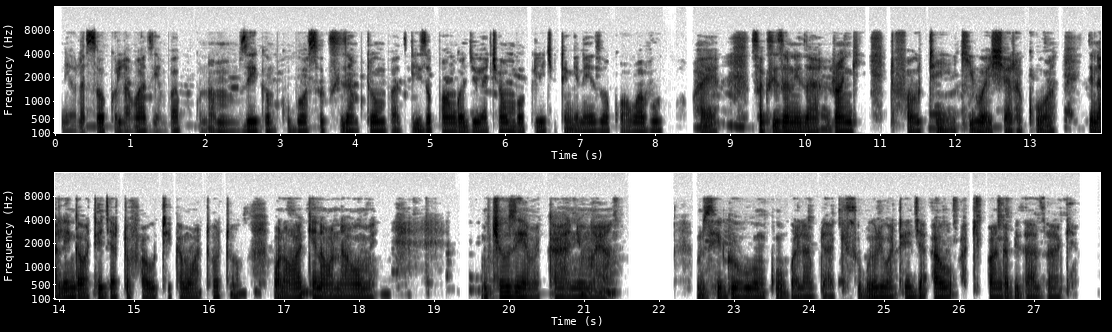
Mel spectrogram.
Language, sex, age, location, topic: Swahili, male, 25-35, Kisumu, finance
